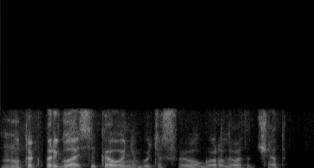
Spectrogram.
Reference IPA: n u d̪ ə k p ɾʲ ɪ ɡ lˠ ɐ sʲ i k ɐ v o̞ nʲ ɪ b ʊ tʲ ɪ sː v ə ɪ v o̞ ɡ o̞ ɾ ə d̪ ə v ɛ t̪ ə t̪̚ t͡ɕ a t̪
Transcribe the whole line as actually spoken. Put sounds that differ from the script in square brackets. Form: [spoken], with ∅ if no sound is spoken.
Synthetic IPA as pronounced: n u [t̪] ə k p ɾʲ ɪ ɡ lˠ ɐ sʲ i k ɐ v o̞ nʲ ɪ b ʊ tʲ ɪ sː v ə ɪ v o̞ ɡ o̞ ɾ ə d̪ ə v ɛ t̪ ə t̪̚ t͡ɕ a t̪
